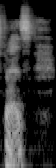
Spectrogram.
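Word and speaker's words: FES: You've got base Persona 3, Fez, or F-E-S, I think the pronounce is Fez, which is basically Persona 3, but with like this additional chapter at the end.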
